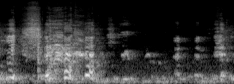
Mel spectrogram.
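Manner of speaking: squealing fangirl giggle; high giggle. Acted. Giggle after fangirl bit.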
